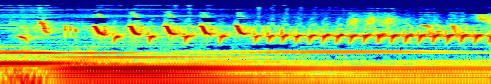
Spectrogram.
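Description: Canary song: a run of about six quick downward-sweeping whistled notes, then a fast rolling trill, over a held musical chord.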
